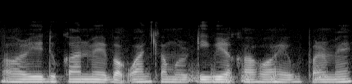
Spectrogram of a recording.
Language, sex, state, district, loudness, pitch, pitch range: Hindi, male, Arunachal Pradesh, Longding, -17 LUFS, 115 Hz, 115-120 Hz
